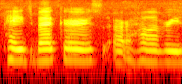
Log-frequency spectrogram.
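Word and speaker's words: Bueckers: notice now when it comes to like Paige Beckers or however you say her last name is a little confusing.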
